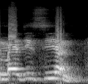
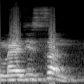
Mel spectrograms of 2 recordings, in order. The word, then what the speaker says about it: मैजिसन: आप लोग बहुत सारे बच्चे जो है ना बोलते होंगे इसे मैजिशियन, मैजिशियन। बिल्कुल गलत, ऐसा नहीं बोलना चाहिए। क्यों, क्योंकि देखिए क्या लिखा हुआ है CIAN, तो यहाँ पे क्या निकलेगा, सी का उच्चारण स, और ये न है तो सन, तो मैजिसन, ना कि मैजिशियन।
